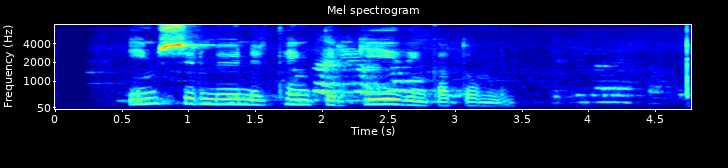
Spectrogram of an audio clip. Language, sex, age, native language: Icelandic, female, 40-49, Icelandic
